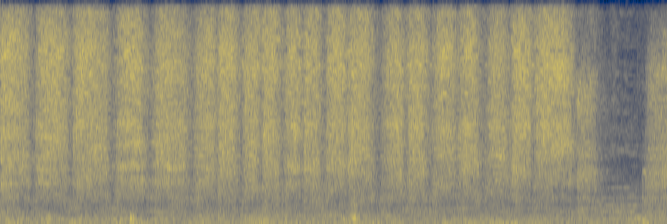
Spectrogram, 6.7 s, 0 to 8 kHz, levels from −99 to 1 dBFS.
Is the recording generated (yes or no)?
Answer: yes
